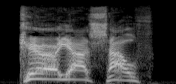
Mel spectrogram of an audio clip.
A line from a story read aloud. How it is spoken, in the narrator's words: snaps back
